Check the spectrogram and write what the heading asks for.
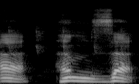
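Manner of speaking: হামজা said slowly with a clean glottal catch; hamza demo. Shown as a demonstration. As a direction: model হামজা carefully from the throat. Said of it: "এভাবে উচ্চারণ করবেন".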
